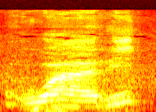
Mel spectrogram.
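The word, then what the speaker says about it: وارد: Kena sebut betul-betullah. Ejaan pun berbeza. Ada huruf alif warid wirid wa ra dal.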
